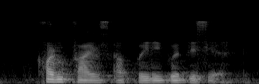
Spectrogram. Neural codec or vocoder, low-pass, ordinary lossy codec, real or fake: codec, 16 kHz, 1 kbps, FunCodec, trained on Chinese and English, 50 frames a second; none; none; fake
